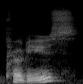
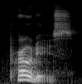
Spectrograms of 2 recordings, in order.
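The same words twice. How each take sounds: First: The stress is on the second syllable. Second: The stress is on the first syllable. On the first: It is the verb, meaning to create something. The speaker calls it wrong. "If it is a noun, you do not say produce" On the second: It is the noun. The speaker calls it right. "you say produce"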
